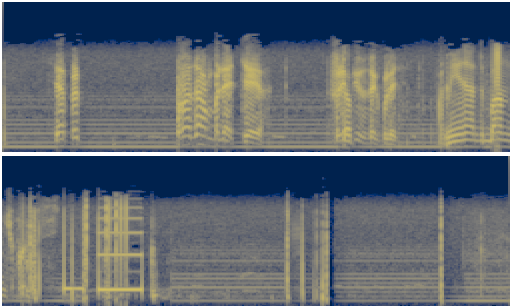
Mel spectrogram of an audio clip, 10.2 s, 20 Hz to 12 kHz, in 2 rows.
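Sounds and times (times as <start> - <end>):
steady electrical hum: 0.0 - 10.1
speech: 0.5 - 1.0, 1.8 - 6.4
telephone keypad dialing tones: 5.7 - 6.6.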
